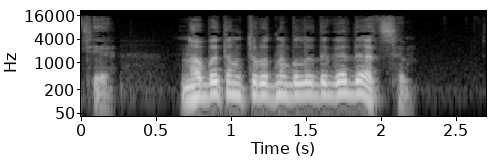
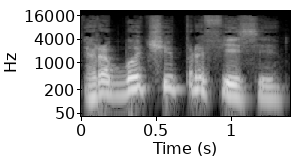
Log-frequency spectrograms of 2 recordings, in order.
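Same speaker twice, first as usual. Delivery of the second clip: higher, slow, drawn-out echo; squealed disbelief; 5 semitones higher than usual. A narrator's reading. Guest repeats the absurd phrase, slow squealed disbelief. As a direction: savour each word in mock amazement. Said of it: "взвизгнула Анюта".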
